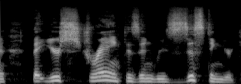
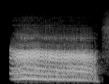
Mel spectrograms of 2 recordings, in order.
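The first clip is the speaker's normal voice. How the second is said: loud, raised growl; little kid's growl; 7 semitones higher, 6 dB louder than usual. Retold or imitated. Small son growls when asked to tidy, loud mock growl. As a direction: imitate a small boy growling at his dad. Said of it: "growling at me".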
